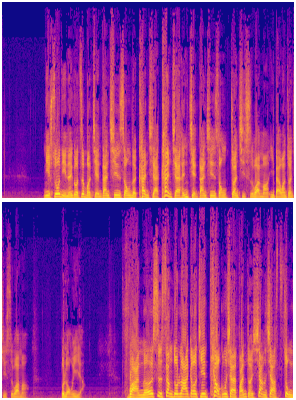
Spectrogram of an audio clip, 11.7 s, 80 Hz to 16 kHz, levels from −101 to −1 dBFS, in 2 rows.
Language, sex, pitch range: Chinese, male, 130-190 Hz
